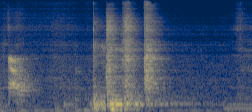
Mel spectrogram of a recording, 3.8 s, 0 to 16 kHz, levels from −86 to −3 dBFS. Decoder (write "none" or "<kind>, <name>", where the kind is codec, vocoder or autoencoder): codec, SNAC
